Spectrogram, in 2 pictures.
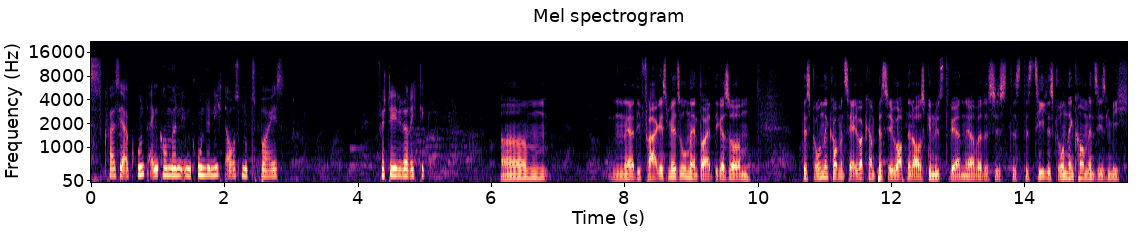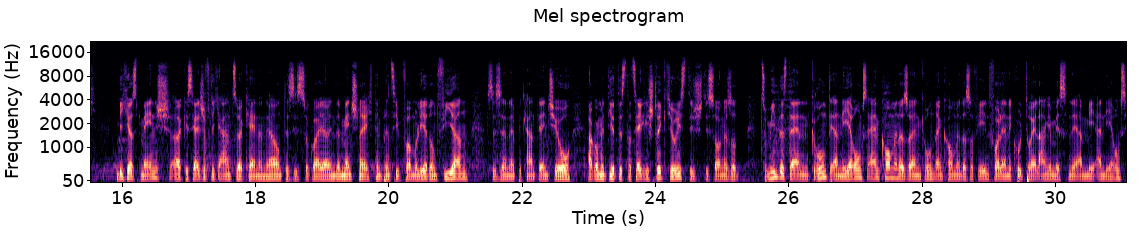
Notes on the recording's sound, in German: Die Sendung wurde im Café Weitzer in Graz aufgezeichnet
